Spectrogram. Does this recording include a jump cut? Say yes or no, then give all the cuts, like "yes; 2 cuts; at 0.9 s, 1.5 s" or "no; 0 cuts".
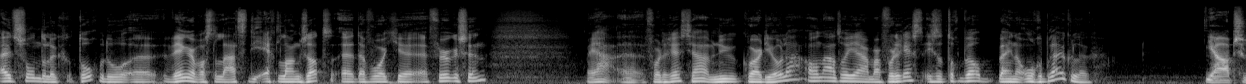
no; 0 cuts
